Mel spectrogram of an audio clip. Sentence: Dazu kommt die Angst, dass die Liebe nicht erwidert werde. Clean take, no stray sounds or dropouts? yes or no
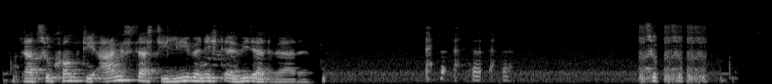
no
